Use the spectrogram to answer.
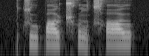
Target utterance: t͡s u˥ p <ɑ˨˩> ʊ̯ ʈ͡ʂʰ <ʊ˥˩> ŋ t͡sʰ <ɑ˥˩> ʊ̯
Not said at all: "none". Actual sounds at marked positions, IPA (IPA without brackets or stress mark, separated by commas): ɑ˥, ʊ˥˩, ɑ˥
